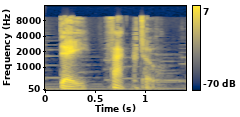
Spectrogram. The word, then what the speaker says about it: de facto: 我哋今日咧先讲呢一个，我哋成日睇新闻咧，尤其是国际新闻咧，可能会见到呢、這、一个就系、是、咧 de 跟住隔一隔 facto de facto 读音系 de day 咁嘅 de 跟住 facto facto，就意思上咧就系、是、一个实际上嘅。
